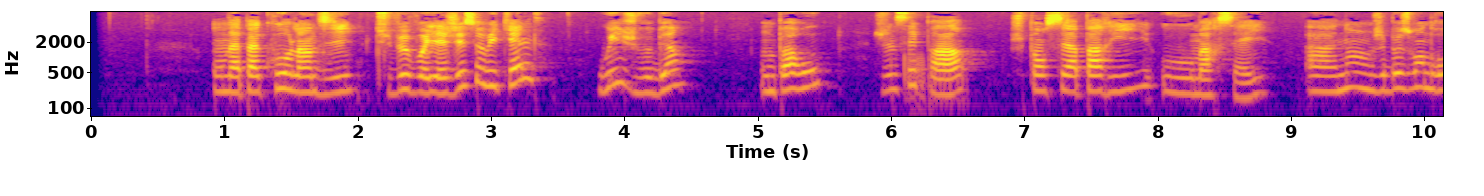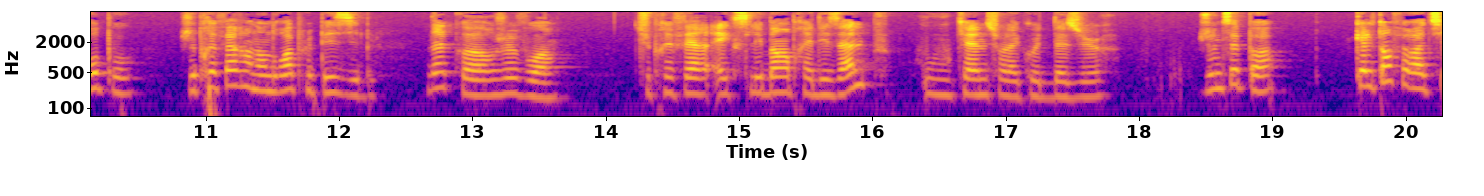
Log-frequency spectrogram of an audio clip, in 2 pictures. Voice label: Dialogue, french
